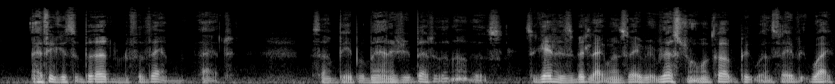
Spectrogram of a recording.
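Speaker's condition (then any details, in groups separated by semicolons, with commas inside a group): Muscular dystrophy; helped around by carers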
